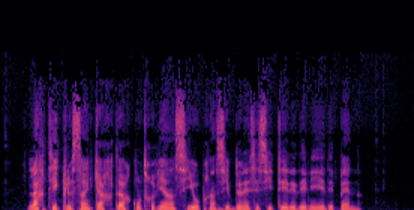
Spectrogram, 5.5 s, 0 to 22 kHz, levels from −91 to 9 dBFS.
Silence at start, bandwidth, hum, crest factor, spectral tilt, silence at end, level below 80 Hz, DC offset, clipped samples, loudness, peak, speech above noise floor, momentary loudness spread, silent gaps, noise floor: 0.4 s; 15 kHz; none; 20 dB; -4.5 dB/octave; 0.7 s; -54 dBFS; under 0.1%; under 0.1%; -28 LUFS; -8 dBFS; 45 dB; 5 LU; none; -73 dBFS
